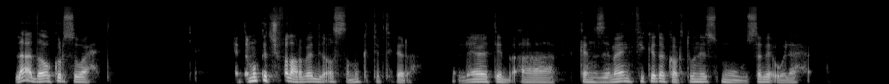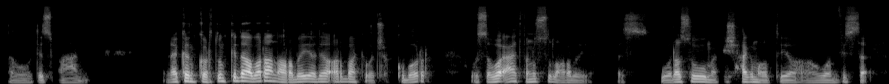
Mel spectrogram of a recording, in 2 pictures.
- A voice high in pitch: No, low, 115 Hz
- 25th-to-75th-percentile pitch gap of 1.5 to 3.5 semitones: No, average, 4.4 semitones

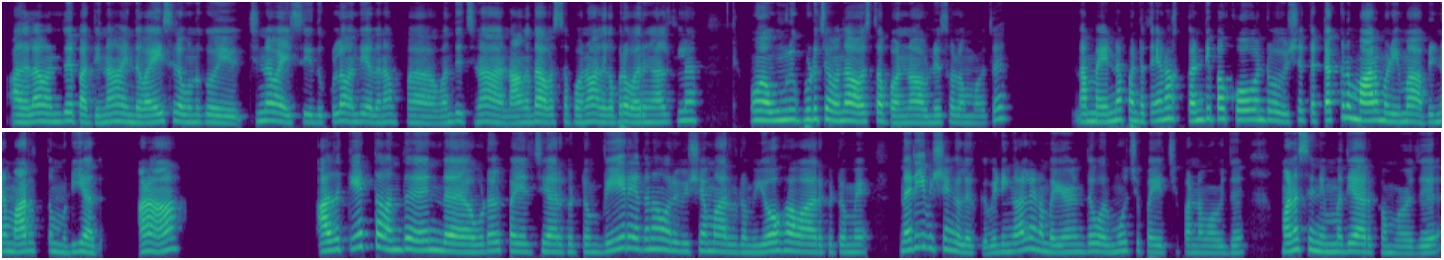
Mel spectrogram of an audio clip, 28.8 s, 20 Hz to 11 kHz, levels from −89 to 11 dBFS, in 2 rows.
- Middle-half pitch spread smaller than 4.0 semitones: Yes, average, 3.3 semitones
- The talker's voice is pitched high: Yes, high, 205 Hz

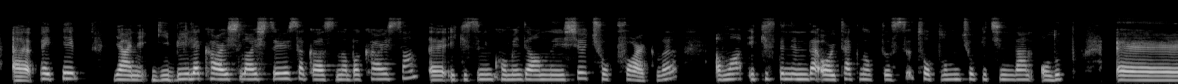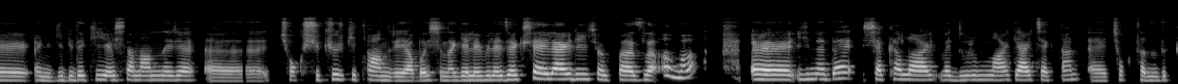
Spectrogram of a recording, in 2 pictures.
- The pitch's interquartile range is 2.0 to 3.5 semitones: Yes, average, 2.8 semitones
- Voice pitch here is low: No, high, 220 Hz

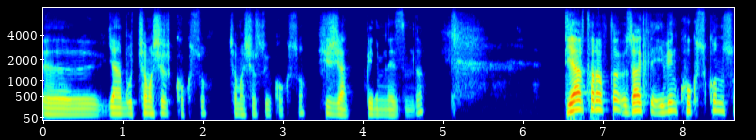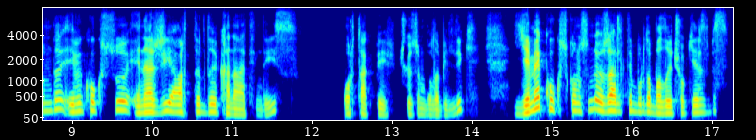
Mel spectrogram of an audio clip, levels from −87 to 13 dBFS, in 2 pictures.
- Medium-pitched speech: Yes, medium, 150 Hz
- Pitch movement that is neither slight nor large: No, wide, 6.0 semitones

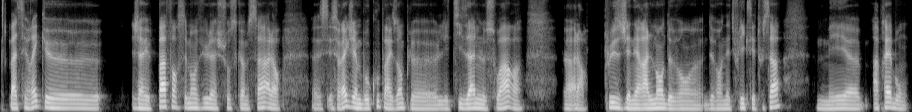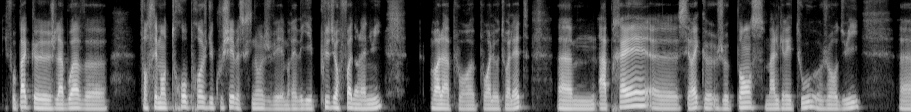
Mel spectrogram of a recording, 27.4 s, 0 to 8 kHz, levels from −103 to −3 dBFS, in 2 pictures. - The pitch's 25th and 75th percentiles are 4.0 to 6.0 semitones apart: No, average, 3.1 semitones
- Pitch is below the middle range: Yes, low, 115 Hz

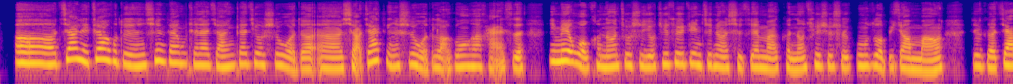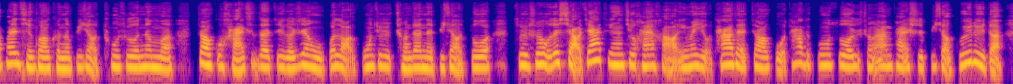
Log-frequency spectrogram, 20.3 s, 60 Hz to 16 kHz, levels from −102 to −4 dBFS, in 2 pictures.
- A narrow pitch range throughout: No, average, 3.3 semitones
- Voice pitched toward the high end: Yes, high, 205 Hz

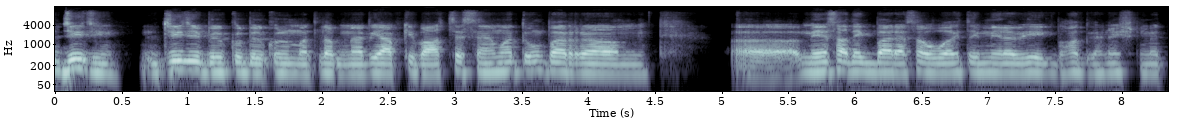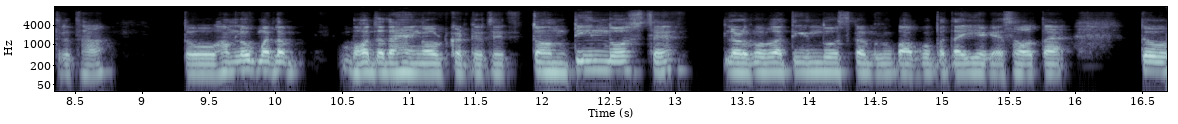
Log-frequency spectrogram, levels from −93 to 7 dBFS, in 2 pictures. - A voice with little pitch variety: Yes, narrow, 1.9 semitones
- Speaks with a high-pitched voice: No, low, 120 Hz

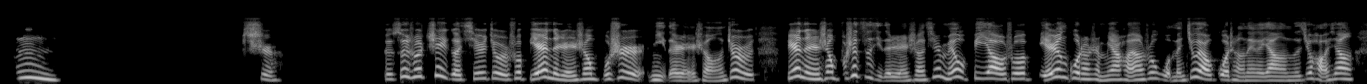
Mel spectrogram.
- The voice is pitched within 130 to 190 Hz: No, high, 240 Hz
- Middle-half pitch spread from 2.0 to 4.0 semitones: No, wide, 5.5 semitones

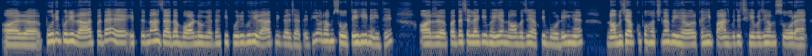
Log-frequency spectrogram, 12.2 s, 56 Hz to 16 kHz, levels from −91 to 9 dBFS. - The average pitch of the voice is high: Yes, high, 215 Hz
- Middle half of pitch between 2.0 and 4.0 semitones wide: Yes, average, 2.7 semitones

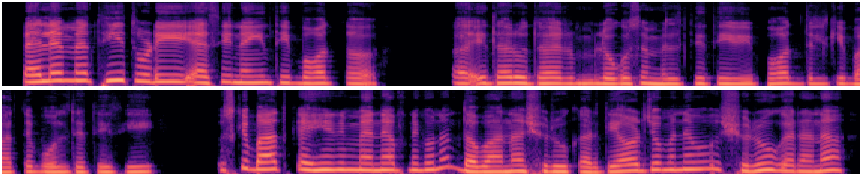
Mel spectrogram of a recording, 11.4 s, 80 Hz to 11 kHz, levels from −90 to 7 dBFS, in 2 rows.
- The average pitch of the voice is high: Yes, high, 210 Hz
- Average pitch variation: Yes, average, 4.7 semitones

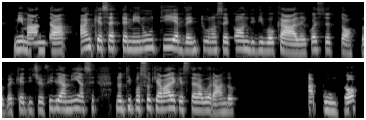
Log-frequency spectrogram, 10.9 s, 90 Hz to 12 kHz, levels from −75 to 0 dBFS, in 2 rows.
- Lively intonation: No, average, 2.7 semitones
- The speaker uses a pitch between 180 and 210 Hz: Yes, high, 190 Hz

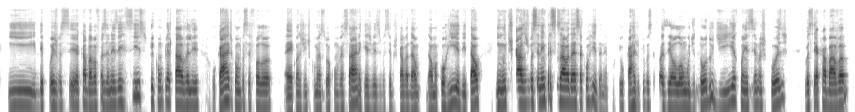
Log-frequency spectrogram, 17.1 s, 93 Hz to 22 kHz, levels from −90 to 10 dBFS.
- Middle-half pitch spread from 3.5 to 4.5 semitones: No, average, 2.7 semitones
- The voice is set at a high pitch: No, low, 135 Hz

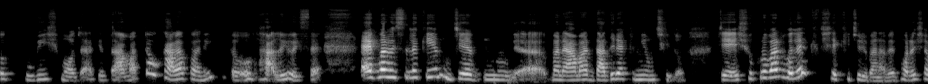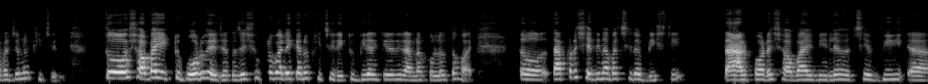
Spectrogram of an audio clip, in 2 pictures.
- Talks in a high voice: Yes, high, 230 Hz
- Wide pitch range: No, average, 3.7 semitones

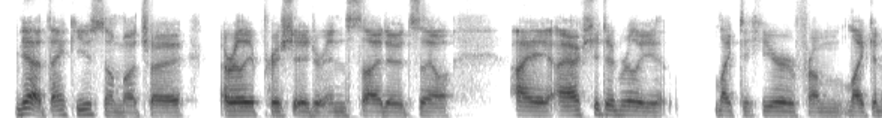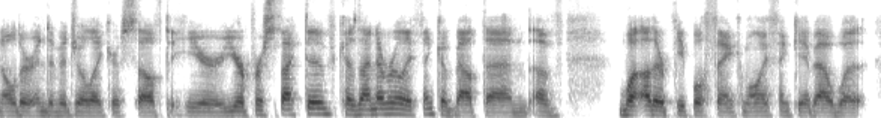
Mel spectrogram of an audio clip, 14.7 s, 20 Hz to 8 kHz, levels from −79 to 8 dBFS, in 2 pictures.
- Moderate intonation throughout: Yes, average, 3.8 semitones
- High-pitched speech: No, low, 105 Hz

